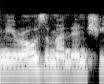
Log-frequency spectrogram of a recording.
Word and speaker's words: Rosamund: And I once asked my mom, why did you name me Rosamund?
